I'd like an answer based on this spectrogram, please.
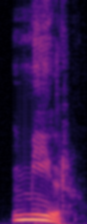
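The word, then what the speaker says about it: мир: Mir mir. We have e after m. That's why m is soft.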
